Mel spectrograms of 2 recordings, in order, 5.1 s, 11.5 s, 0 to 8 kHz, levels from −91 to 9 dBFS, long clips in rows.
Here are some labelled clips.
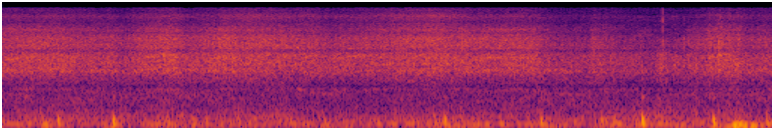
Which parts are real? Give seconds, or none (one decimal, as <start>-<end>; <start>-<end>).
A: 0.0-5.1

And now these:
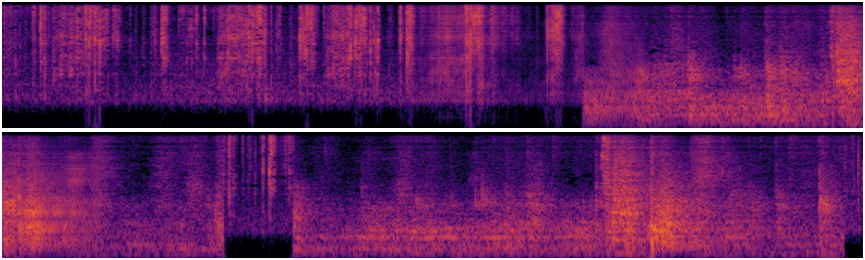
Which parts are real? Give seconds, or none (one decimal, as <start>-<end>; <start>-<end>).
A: 0.0-2.7; 4.3-5.8; 6.4-11.5

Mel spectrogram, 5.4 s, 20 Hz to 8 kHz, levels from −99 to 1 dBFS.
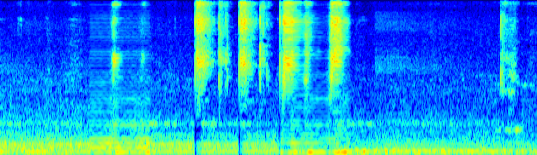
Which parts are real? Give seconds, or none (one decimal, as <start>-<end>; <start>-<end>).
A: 0.0-0.9; 1.5-2.8; 3.5-5.4

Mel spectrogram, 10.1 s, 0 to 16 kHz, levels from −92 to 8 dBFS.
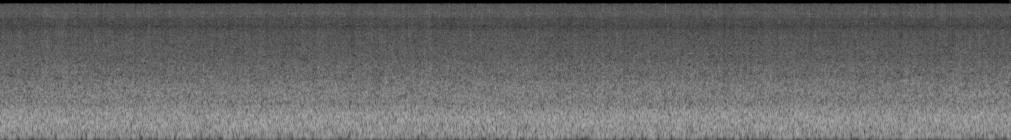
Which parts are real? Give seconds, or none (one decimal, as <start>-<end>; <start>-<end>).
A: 0.0-10.1

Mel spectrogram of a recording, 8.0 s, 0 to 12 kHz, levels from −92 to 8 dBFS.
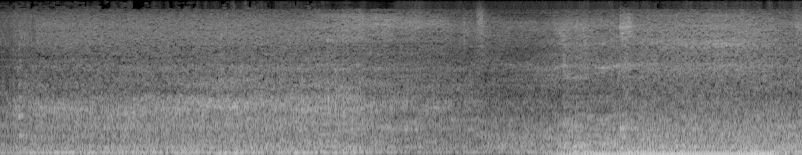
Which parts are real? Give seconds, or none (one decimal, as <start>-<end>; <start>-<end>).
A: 0.0-3.2; 6.4-8.0

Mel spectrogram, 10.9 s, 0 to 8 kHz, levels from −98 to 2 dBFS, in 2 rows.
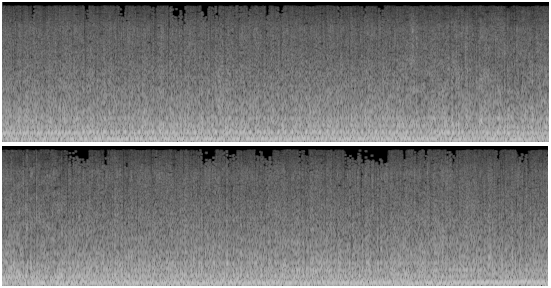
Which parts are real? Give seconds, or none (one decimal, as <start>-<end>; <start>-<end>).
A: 0.0-4.0; 6.1-10.9

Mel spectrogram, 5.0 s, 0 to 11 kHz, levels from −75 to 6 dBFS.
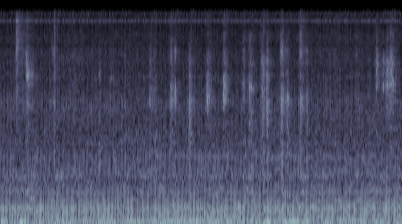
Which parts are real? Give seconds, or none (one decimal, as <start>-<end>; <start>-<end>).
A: none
